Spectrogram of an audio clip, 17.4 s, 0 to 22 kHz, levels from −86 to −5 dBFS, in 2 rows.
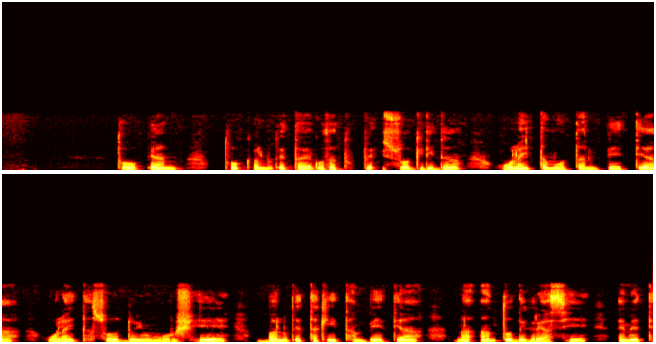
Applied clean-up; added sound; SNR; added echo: none; none; none; none.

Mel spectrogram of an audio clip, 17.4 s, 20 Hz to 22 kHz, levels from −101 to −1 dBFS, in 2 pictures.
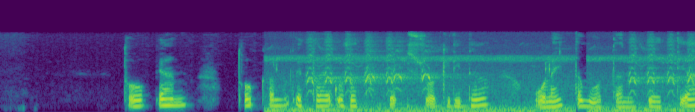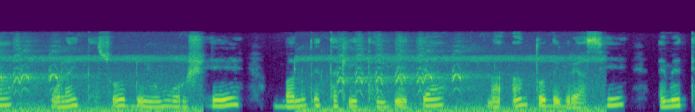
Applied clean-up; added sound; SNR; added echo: none; Crow; 5 dB; none.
